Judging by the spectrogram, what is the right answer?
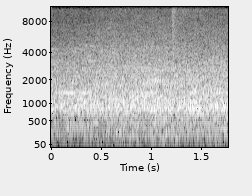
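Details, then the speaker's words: Brand-new Bones Reds ceramic skateboard bearings: smooth, even whirring hiss, constant with no grit or clicking. Healthy bearing spin. "If you can listen to the difference, these are brand new, so you're not going to have a lot of stuff in there, but these things actually repair themselves as you go."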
